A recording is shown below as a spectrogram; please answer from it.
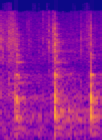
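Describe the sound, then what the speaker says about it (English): Cooked leftover rice being stirred with a little oil in a frying pan for egg fried rice, three quick scraping strokes with a soft sizzle, close and clear with no talk. "just dump the rice in there. Mix it all together"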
